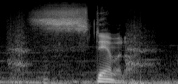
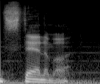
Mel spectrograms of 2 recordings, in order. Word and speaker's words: stamina: can't pronounce it right stamina i've always said stanima with an n not stamina with an m um and someone taught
